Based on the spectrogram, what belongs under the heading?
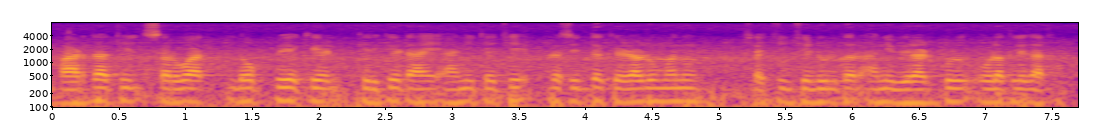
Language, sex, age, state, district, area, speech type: Marathi, male, 18-30, Maharashtra, Washim, rural, spontaneous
